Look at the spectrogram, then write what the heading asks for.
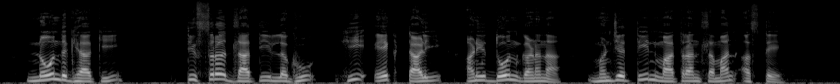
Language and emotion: Marathi, neutral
